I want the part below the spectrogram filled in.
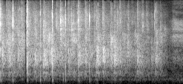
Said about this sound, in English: I would like to also request a big round of applause to all of us right now.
